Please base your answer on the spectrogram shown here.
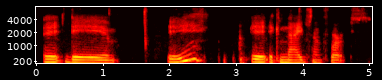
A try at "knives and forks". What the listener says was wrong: Exactly, knives and forks. The first K, it doesn't sound. It's like knives, knives and forks. You couldn't say key knife. It's just knife. Okay, just knife.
